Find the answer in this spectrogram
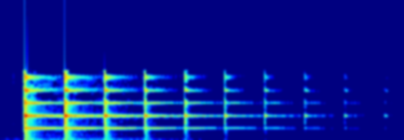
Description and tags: plucking a guitar string with a bit of delay added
